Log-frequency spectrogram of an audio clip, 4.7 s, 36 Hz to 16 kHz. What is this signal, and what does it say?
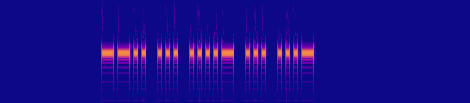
Morse code, heard as a keyed tone, about 30 wpm, 700 Hz. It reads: ZS4SV
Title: DXCC-100 Call Signs - 5 Characters - 30wpm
